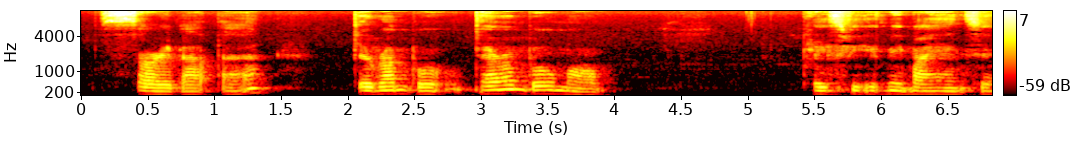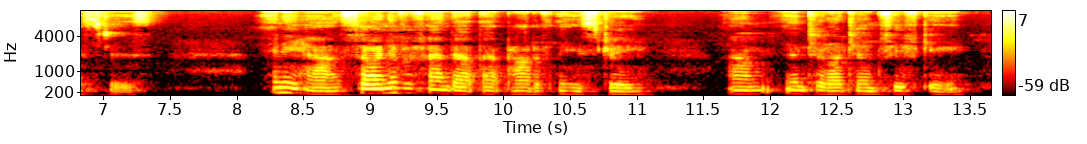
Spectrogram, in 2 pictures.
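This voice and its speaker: A woman with an Australian accent, a very deep, low pitch and a dark, mellow tone, at a moderate pace with fairly even intonation and long, frequent pauses. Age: 60s. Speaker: vlogger, semi-retired nurse. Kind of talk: casual vlog talk. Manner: casual, hesitant with ums.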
